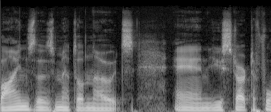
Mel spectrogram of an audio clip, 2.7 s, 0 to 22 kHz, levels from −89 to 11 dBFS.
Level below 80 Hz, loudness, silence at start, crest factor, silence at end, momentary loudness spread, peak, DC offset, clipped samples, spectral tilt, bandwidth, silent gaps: -26 dBFS; -14 LUFS; 0 s; 12 dB; 0 s; 8 LU; 0 dBFS; under 0.1%; under 0.1%; -5.5 dB/octave; 13.5 kHz; none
